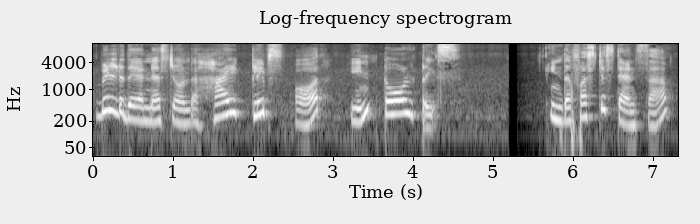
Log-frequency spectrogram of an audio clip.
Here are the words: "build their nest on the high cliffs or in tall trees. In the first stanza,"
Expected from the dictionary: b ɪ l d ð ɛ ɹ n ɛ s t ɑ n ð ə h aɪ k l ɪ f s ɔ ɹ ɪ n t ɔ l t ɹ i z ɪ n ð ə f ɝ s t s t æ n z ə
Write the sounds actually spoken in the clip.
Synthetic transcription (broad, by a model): b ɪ l d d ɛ ɹ n ɛ s t ɑ n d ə h aɪ k l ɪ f s ɔ ɹ ɪ n t ɔ l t ɹ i s ɪ n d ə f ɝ s t s t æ n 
